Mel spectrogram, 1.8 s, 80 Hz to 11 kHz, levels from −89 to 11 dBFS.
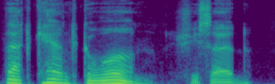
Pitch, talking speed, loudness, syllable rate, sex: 105 Hz, 195 wpm, -17 LUFS, 4.0 syllables/s, male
